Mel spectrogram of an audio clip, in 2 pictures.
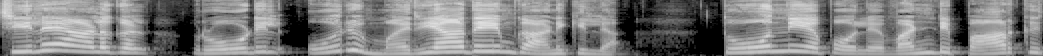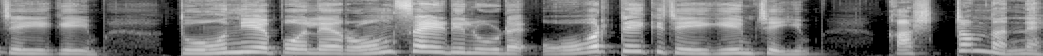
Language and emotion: Malayalam, disgusted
